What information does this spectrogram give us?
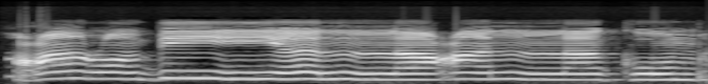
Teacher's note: ada tanwin bertemu lam, seolah-olah tidak ada tanwin, langsung arabiyyal. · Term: idgham kamil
